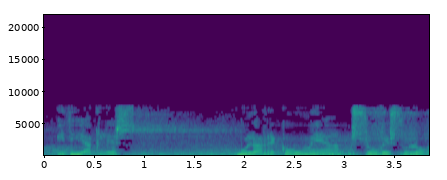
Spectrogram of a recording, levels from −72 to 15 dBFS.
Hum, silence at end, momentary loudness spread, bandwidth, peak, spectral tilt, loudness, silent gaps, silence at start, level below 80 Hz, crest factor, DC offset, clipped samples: none; 0 s; 10 LU; 8 kHz; -8 dBFS; -4 dB/octave; -22 LUFS; none; 0 s; -42 dBFS; 14 dB; under 0.1%; under 0.1%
